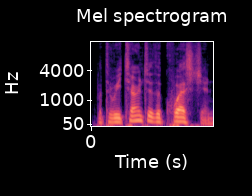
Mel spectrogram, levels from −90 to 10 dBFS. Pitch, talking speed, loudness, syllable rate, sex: 115 Hz, 295 wpm, -16 LUFS, 7.1 syllables/s, male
